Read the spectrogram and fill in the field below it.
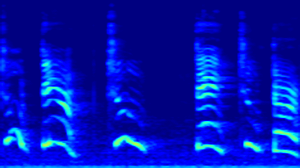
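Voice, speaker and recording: This is a put-on character voice. It sounds squeaky. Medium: read story.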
